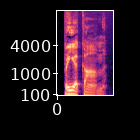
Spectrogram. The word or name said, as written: प्रिय-काम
